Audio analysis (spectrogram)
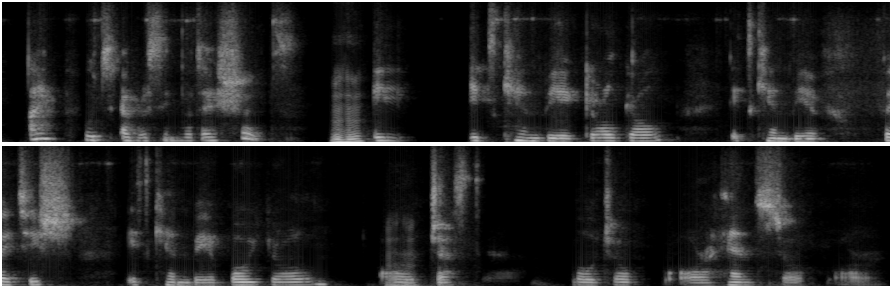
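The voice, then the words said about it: Speaks with a noticeable accent. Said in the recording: “in that accent of yours, somehow it just sounds cooler”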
